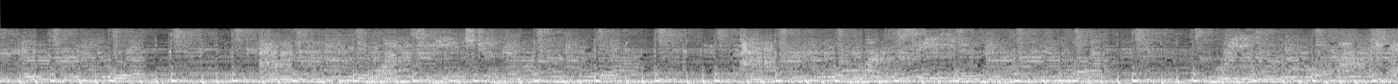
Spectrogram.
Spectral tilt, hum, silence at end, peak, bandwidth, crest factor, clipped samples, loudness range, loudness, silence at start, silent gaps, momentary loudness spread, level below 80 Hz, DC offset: -6.5 dB/octave; none; 0 s; 0 dBFS; 5.4 kHz; 6 dB; 6%; 1 LU; -6 LUFS; 0 s; none; 3 LU; -20 dBFS; under 0.1%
